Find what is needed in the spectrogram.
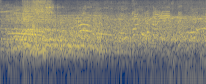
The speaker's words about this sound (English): Right now, one of the fighters starting to make his way through this crowd and toward the ring. Listen to this crowd. We knew he wouldn't be popular, but this boy was on pure hatred.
